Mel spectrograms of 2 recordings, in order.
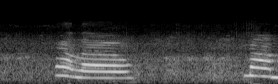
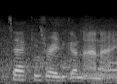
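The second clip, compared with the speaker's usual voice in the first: ordinary delivery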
